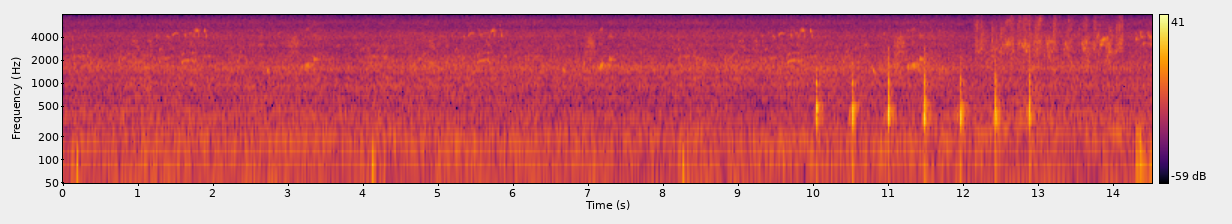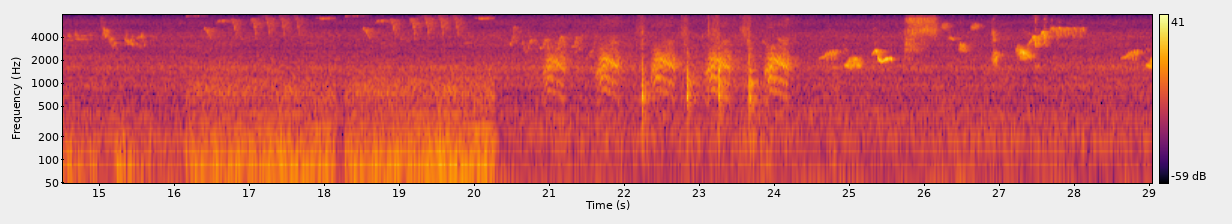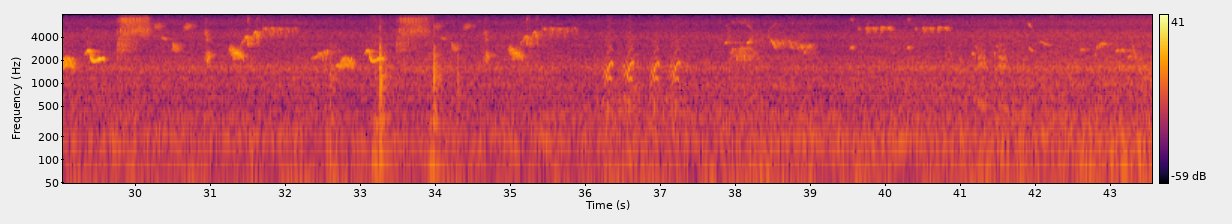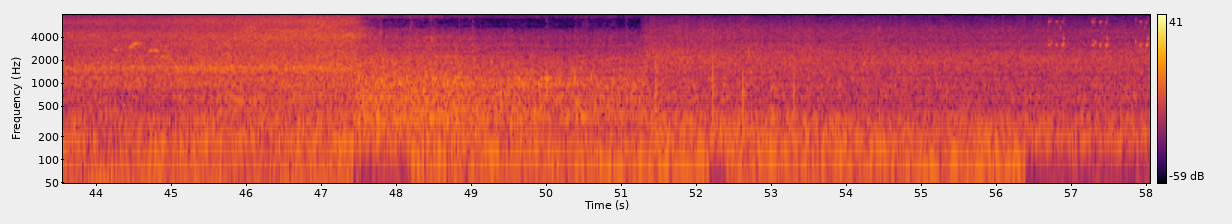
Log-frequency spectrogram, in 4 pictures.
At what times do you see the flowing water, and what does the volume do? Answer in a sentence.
The flowing water can be heard from 0.0 to 58.0 s, getting louder.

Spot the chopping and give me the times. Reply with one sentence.
You can hear the chopping from 10.0 to 12.9 s, from 22.1 to 23.9 s, from 32.6 to 34.4 s and from 51.5 to 53.5 s.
